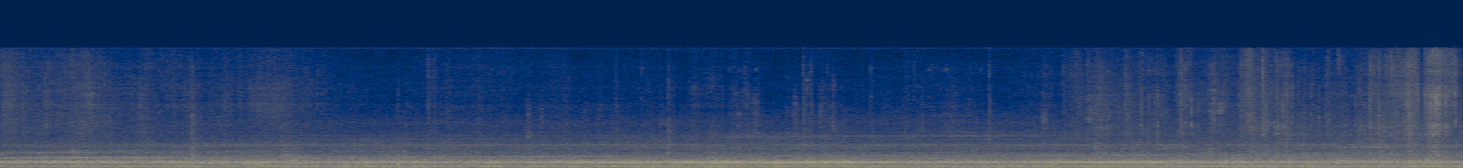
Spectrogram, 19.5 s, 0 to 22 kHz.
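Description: Steady running noise inside the passenger car of an E5 series Hayabusa Shinkansen: an even rush of wheels on rail and air past the car, with a faint high whine in the first couple of seconds.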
